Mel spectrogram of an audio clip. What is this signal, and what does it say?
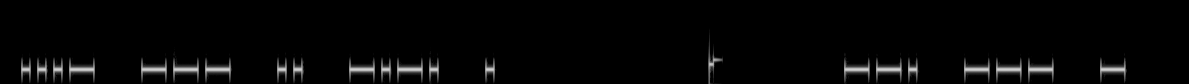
Morse code, heard as a keyed tone, about 15 wpm, spaced as for 11 wpm, 700 Hz. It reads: VOICE GOT
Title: 2x Character Spacing - Top 500 Words - 15wpm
